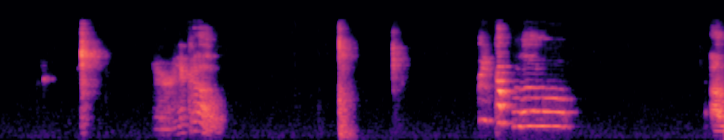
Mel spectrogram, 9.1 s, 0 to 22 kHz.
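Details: A talkative male African Grey parrot, hatched 1997 and kept in a Texas home, talks about crows in short bursts: sharp clicks, a raspy breathy phrase, then a clear voice-like phrase with a tonal ring, with short silences between.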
